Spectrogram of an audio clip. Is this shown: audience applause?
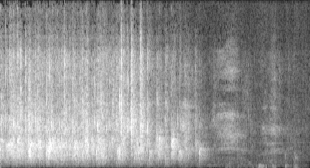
yes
